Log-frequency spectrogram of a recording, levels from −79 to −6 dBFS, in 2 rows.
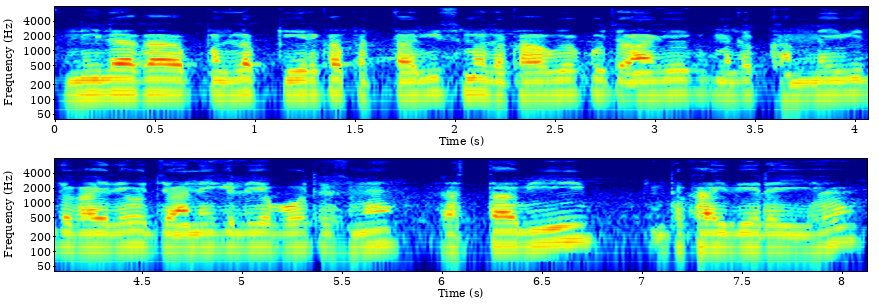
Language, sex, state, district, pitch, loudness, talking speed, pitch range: Hindi, male, Chhattisgarh, Bilaspur, 125 Hz, -28 LUFS, 220 wpm, 120-130 Hz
